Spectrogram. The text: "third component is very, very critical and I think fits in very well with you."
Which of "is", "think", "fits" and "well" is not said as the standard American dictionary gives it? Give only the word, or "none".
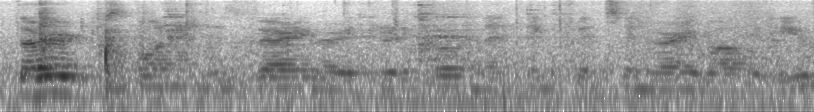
none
